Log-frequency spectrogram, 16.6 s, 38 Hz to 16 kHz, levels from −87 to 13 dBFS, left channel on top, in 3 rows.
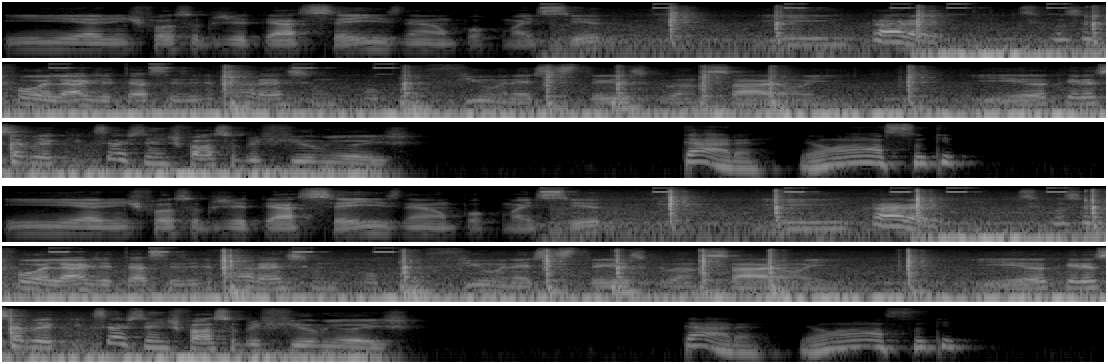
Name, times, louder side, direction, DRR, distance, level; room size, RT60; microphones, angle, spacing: voice 1, 0.0-3.5 3.8-4.7 5.1-13.1, right 2 dB, 30° right, 0.6 m, -40 dB
sound 1, 2.7-3.0 3.2-4.2 4.4-7.7, right 7 dB, 10° right, 0.9 m, -39 dB
sound 2, 2.7-11.5, right 6 dB, 75° right, 1.1 m, -39 dB
sound 3, 4.5-12.9, equal, 25° left, 0.8 m, -38 dB
voice 2, 14.4-15.8, left 4 dB, 55° left, 0.6 m, -42 dB
13.0 x 5.5 x 6.4 m
head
